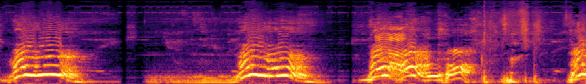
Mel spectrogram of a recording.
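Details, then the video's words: Bloodhound dog protesting vocally after being told "no" indoors: three drawn-out moaning howls that rise and fall, each under a second, with a person repeatedly saying "no" between them. "Bloodhound "Elvis" Doesn't Like "No""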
